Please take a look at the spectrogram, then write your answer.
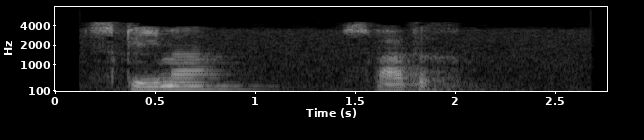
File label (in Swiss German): "klima", alsace; meteo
